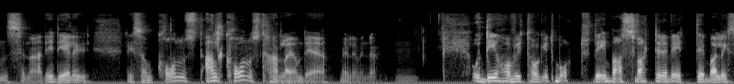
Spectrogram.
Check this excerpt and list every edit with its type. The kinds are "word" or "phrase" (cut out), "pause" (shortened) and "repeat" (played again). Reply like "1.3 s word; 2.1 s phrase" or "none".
3.9 s pause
